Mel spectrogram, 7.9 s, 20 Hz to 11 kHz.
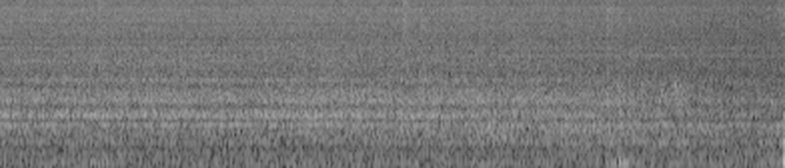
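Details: Jensen #5 electric steam engine warming up with new gaskets, no water leaks: soft steady hiss and faint sizzle, no knocks, boiler building steam pressure normally.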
